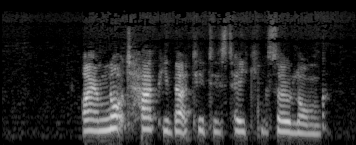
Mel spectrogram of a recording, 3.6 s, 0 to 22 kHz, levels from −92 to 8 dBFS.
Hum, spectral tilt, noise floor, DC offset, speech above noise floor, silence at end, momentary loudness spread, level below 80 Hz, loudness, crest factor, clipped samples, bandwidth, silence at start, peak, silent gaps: none; -2.5 dB/octave; -68 dBFS; under 0.1%; 48 dB; 0.35 s; 13 LU; -78 dBFS; -20 LUFS; 20 dB; under 0.1%; 16.5 kHz; 0.85 s; -2 dBFS; none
